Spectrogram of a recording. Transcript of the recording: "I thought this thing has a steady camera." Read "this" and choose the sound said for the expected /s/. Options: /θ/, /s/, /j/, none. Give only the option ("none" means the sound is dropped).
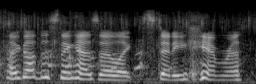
/s/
